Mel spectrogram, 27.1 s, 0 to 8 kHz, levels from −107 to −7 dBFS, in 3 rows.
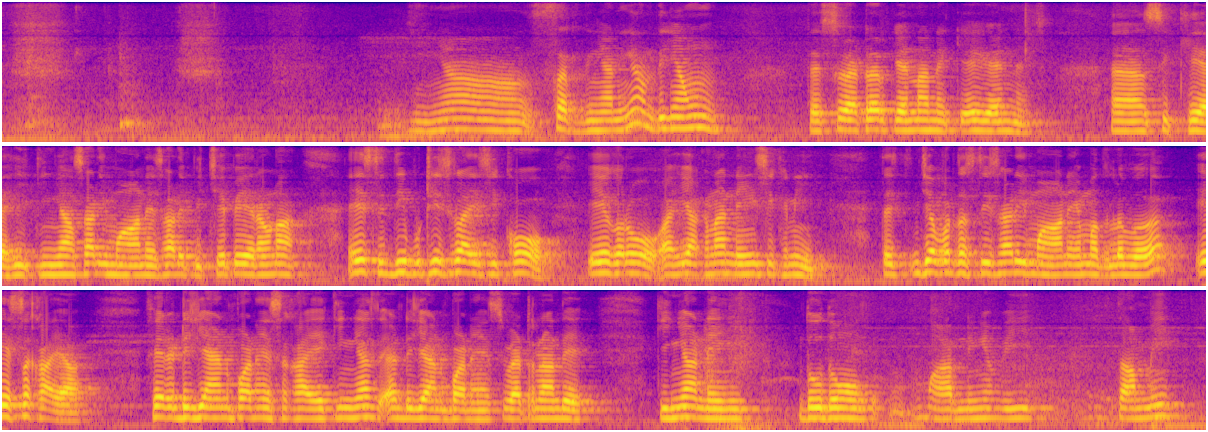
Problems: constant background noise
